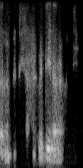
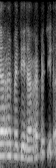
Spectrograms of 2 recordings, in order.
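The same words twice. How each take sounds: First: Fading to a whisper. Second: Said in the usual way. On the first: Shown as a demonstration. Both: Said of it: "empiezo a los cuarenta y cinco segundos a repetir".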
